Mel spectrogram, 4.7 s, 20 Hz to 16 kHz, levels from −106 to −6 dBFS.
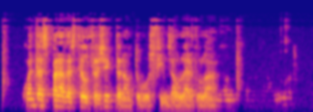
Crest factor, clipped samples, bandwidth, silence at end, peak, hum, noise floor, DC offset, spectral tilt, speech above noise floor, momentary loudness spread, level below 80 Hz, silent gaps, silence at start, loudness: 24 dB; under 0.1%; 10 kHz; 0.4 s; -2 dBFS; none; -59 dBFS; under 0.1%; -1.5 dB/octave; 36 dB; 15 LU; -70 dBFS; none; 0.05 s; -22 LUFS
